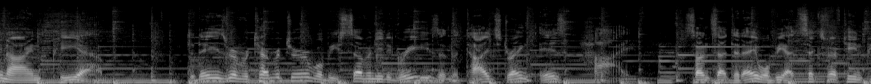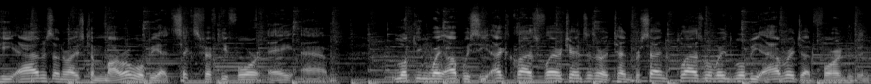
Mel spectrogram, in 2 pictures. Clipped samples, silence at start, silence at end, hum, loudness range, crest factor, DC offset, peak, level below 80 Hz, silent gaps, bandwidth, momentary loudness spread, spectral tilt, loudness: under 0.1%; 0 s; 0 s; none; 4 LU; 16 dB; under 0.1%; -10 dBFS; -42 dBFS; none; 18.5 kHz; 11 LU; -6 dB/octave; -28 LUFS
